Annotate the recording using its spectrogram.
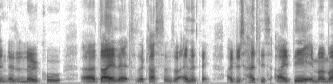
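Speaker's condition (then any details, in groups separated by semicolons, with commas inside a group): Cerebral palsy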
